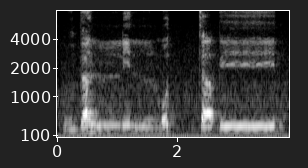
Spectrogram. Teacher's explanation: Tidak boleh dibaca hudallil muttaqin, tidak boleh. Yang benar harus dileburkan tanpa disertai dengung. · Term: idgham bila gunnah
